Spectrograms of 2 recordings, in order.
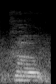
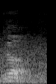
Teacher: Ka is voiceless and ga is voiced.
